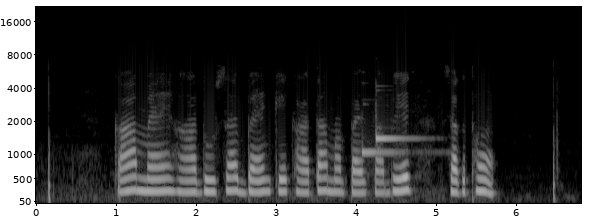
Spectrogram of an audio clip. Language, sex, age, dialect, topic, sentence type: Chhattisgarhi, female, 60-100, Eastern, banking, statement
